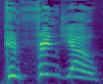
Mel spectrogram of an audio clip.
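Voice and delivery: loud, high spell shout; yelled spell. A narrator's reading. Boy casting his best spell, yelling. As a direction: fling the spell at him. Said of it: "point it at Blodwin and yell".

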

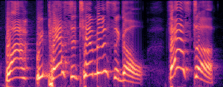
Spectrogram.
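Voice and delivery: high, impatient queenly cry; urgent Red Queen. Acted. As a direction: urge her on impatiently. Queen urging Alice on.

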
